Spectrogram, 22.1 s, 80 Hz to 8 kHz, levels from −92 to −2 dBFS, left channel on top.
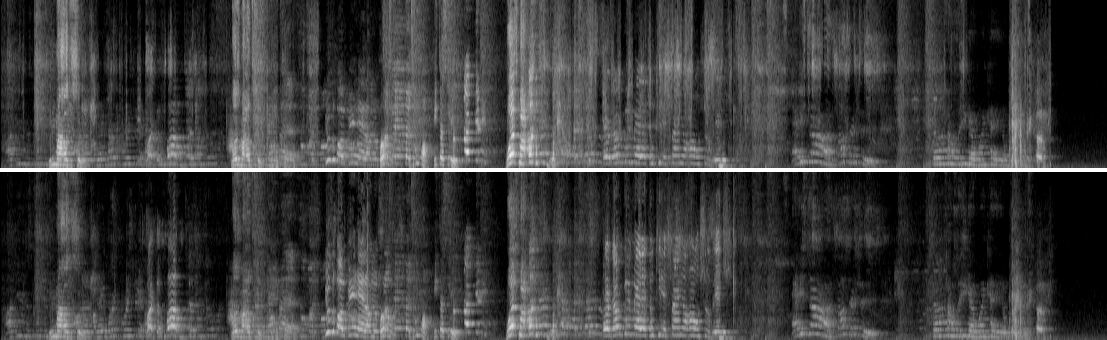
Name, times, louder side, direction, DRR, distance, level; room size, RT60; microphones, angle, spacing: voice 1, 0.1-3.8 4.1-4.3 5.0-5.9 10.5-12.7 15.8-17.5 18.6-20.6, equal, 35° right, 4.0 m, -46 dB
voice 2, 0.7-1.9 4.6-5.0 7.6-9.7 10.1-10.8 11.0-11.1 13.5-13.6 14.4-14.5 20.2-20.4 20.7-20.9, left 7 dB, 75° left, 0.4 m, -27 dB
voice 3, 2.9-3.6 6.5-7.9 12.0-14.7, right 5 dB, 70° right, 0.6 m, -35 dB
voice 4, 4.5-7.6, left 2 dB, 35° left, 4.5 m, -46 dB
20.0 x 6.7 x 3.1 m
head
